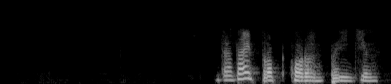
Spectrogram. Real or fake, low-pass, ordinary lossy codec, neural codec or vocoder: fake; 5.4 kHz; Opus, 16 kbps; codec, 16 kHz in and 24 kHz out, 0.6 kbps, FireRedTTS-2 codec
